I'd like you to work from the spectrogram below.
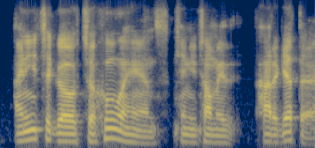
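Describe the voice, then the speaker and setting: A man's bright, sharp voice with an American accent and fairly low pitch, in a dry, close sound with no echo. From Boston area. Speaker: aquarium YouTuber. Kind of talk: live stream chat, storytelling. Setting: live stream. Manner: animated.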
